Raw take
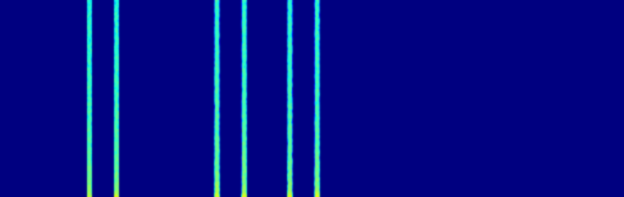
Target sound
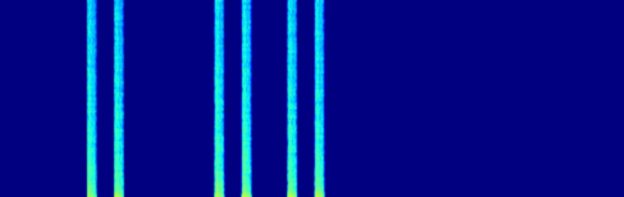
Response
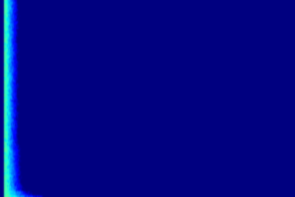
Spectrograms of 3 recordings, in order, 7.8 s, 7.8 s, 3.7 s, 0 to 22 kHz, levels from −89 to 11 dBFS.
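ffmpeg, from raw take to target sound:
-af "aecho=1:1:46|62:0.562|0.251,volume=-4.5dB"

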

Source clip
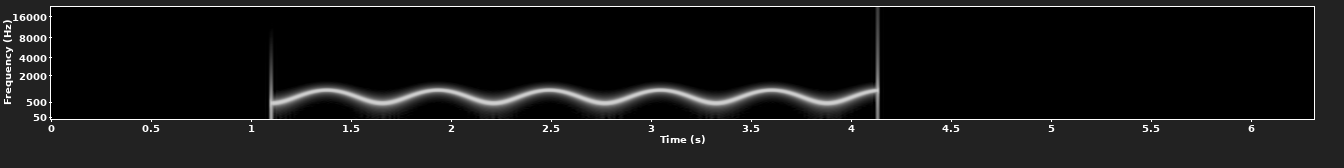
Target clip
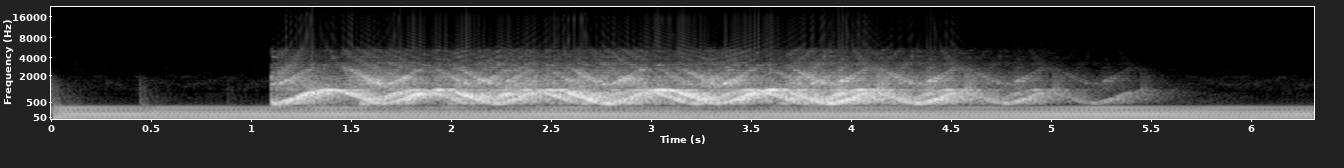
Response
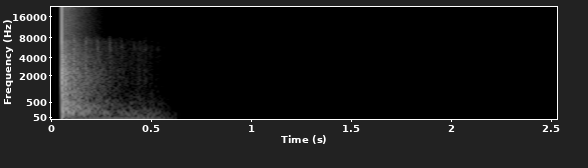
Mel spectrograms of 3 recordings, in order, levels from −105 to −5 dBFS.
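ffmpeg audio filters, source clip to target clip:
-filter_complex "[0:a]equalizer=f=160:w=1.1:g=-14.5,bandreject=f=980:w=5.4,flanger=delay=18.5:depth=2.3:speed=3,asoftclip=type=hard:threshold=-30dB,aresample=11025,acrusher=bits=3:mode=log:mix=0:aa=0.000001,aresample=44100,aeval=exprs='val(0)+0.00355*(sin(2*PI*60*n/s)+sin(2*PI*2*60*n/s)/2+sin(2*PI*3*60*n/s)/3+sin(2*PI*4*60*n/s)/4+sin(2*PI*5*60*n/s)/5)':c=same,lowpass=f=1.4k:t=q:w=1.8,aphaser=in_gain=1:out_gain=1:delay=1.6:decay=0.53:speed=0.76:type=triangular,aecho=1:1:439|878|1317:0.447|0.116|0.0302[a];[1:a]atrim=start_sample=2205,asetrate=32634,aresample=44100[b];[a][b]afir=irnorm=-1:irlink=0,acrossover=split=81|190|420[c][d][e][f];[c]acompressor=threshold=-51dB:ratio=4[g];[d]acompressor=threshold=-47dB:ratio=4[h];[e]acompressor=threshold=-50dB:ratio=4[i];[f]acompressor=threshold=-22dB:ratio=4[j];[g][h][i][j]amix=inputs=4:normalize=0,volume=7.5dB"

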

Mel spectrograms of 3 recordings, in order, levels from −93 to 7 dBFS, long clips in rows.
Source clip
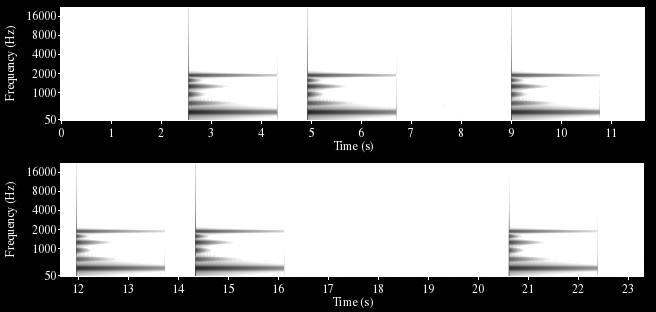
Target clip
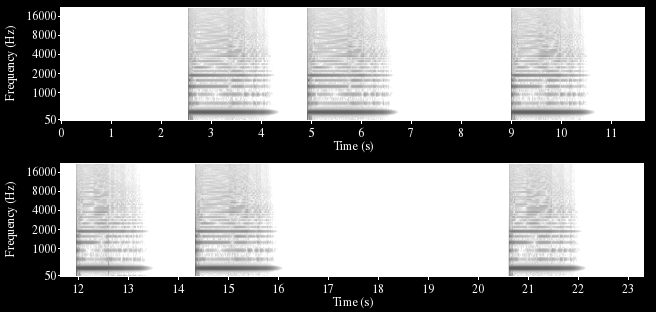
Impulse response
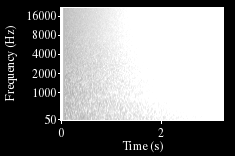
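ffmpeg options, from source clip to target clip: -filter_complex "[0:a]agate=range=-50dB:threshold=-45dB:ratio=16:detection=peak,asettb=1/sr,asplit=3[a][b][c];[a]atrim=end=12.604[d];[b]atrim=start=12.6:end=14.36,asetpts=PTS-STARTPTS,afade=t=in:d=0.004:c=qsin,afade=t=out:st=1.756:d=0.004:c=qsin,bass=f=250:g=-10,treble=f=4k:g=-7[e];[c]atrim=start=14.356[f];[d][e]acrossfade=d=0.004:c1=hsin:c2=qsin[g];[g][f]acrossfade=d=0.004:c1=qsin:c2=hsin,acompressor=threshold=-32dB:ratio=8,acrusher=bits=3:mode=log:mix=0:aa=0.000001[h];[1:a]atrim=start_sample=2205,atrim=end_sample=3528[i];[h][i]afir=irnorm=-1:irlink=0"

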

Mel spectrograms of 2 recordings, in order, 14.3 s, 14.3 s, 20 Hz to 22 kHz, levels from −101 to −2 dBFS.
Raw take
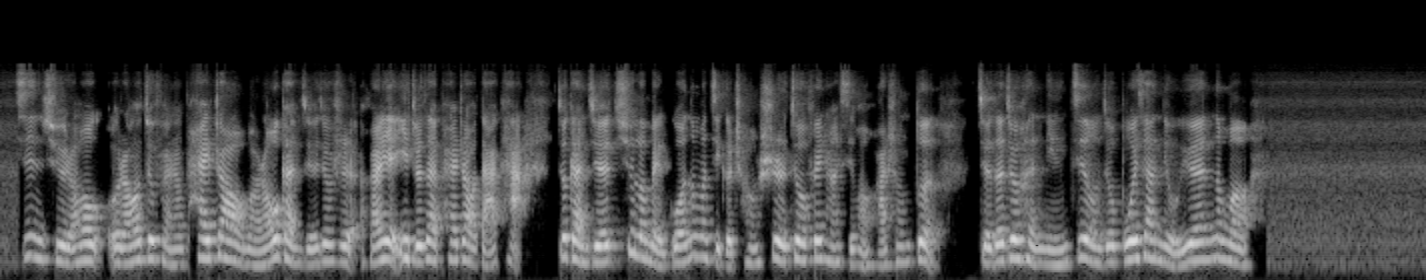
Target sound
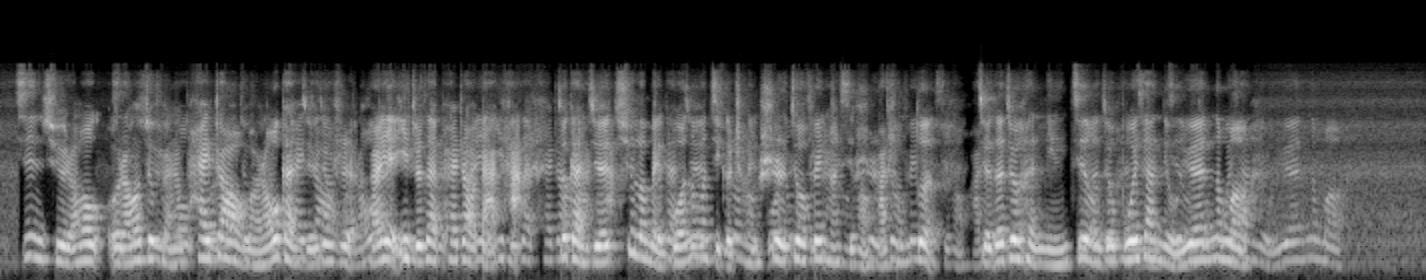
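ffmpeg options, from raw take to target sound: -af "aecho=1:1:950:0.282,volume=7dB"

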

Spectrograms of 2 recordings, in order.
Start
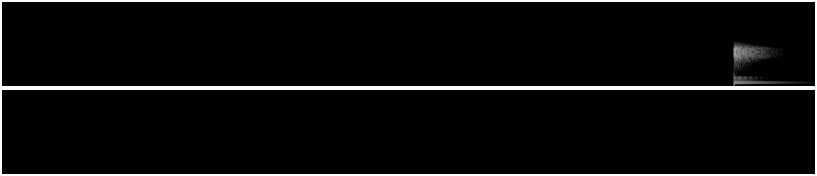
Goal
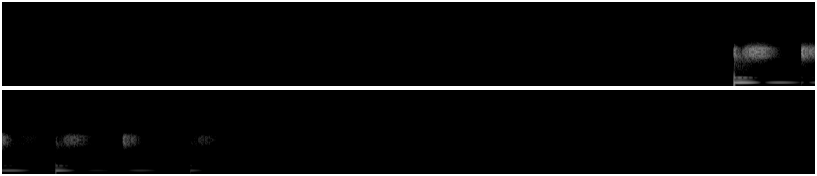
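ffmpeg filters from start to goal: -filter_complex "[0:a]asettb=1/sr,asplit=3[a][b][c];[a]atrim=end=7.404[d];[b]atrim=start=7.4:end=7.85,asetpts=PTS-STARTPTS,afade=t=in:d=0.004:c=qsin,afade=t=out:st=0.446:d=0.004:c=qsin,highshelf=f=2k:g=11[e];[c]atrim=start=7.846[f];[d][e]acrossfade=d=0.004:c1=hsin:c2=qsin[g];[g][f]acrossfade=d=0.004:c1=qsin:c2=hsin,aecho=1:1:673|1346|2019|2692:0.15|0.0733|0.0359|0.0176,alimiter=limit=-20dB:level=0:latency=1:release=214,acrossover=split=980[h][i];[h]aeval=exprs='val(0)*(1-1/2+1/2*cos(2*PI*2.3*n/s))':c=same[j];[i]aeval=exprs='val(0)*(1-1/2-1/2*cos(2*PI*2.3*n/s))':c=same[k];[j][k]amix=inputs=2:normalize=0,adynamicequalizer=threshold=0.001:dfrequency=2700:dqfactor=0.7:tfrequency=2700:tqfactor=0.7:attack=5:release=100:ratio=0.375:range=2.5:mode=boostabove:tftype=highshelf,volume=7.5dB"

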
